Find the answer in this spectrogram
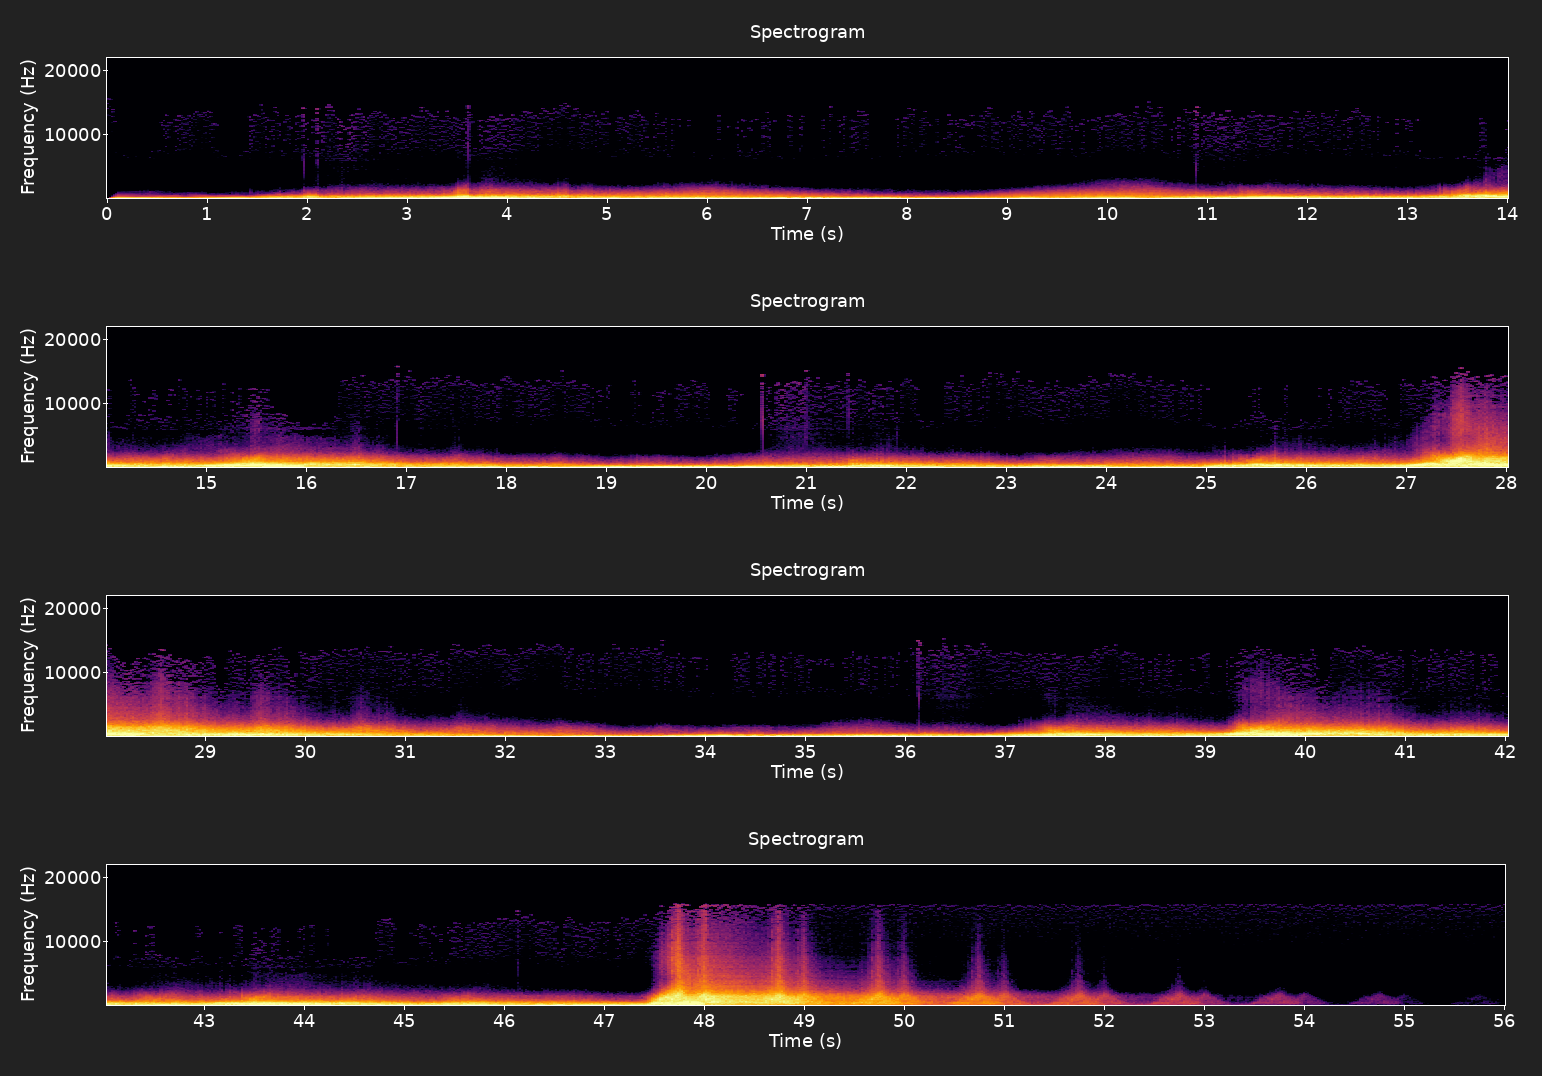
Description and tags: the evil arrives. horror ambience.
synthetic sound. synths used: novation v-station, arturia minimoog-V.
ambience, creepy, fear, horrifying, horror, monster, scary, science, thrill, thriller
